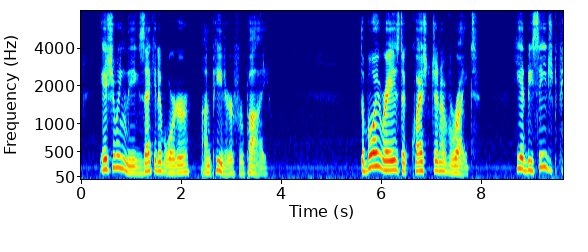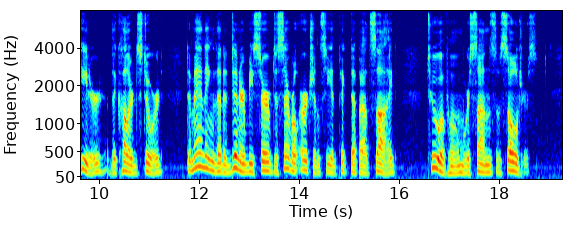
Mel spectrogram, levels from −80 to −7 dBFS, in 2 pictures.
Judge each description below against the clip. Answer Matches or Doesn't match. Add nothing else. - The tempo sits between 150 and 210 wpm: Doesn't match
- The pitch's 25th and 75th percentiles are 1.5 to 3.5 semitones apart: Doesn't match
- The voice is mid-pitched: Matches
